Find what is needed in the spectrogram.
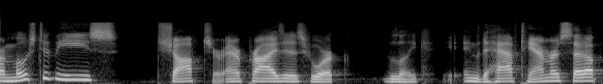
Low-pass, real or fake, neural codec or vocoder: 7.2 kHz; fake; codec, 16 kHz, 0.5 kbps, FunCodec, trained on LibriTTS, 25 frames a second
